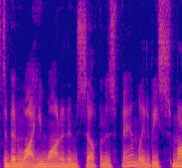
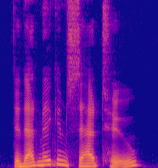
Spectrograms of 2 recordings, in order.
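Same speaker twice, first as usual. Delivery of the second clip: plain reading voice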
